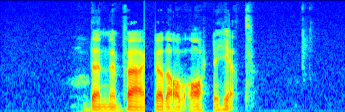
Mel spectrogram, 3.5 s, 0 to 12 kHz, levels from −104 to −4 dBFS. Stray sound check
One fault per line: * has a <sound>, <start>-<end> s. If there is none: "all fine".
* has a dropout, 1.4-1.5 s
